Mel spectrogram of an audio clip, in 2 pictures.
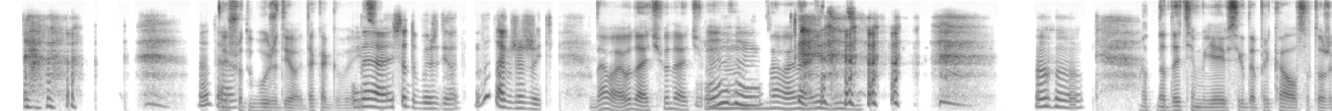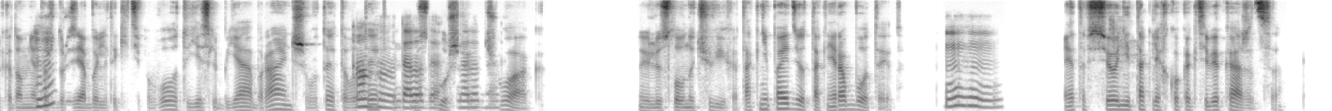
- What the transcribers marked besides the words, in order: chuckle; laugh
- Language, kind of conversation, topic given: Russian, unstructured, Какое событие из прошлого вы бы хотели пережить снова?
